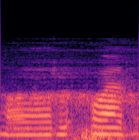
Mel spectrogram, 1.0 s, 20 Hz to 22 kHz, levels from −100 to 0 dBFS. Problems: constant background noise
